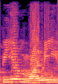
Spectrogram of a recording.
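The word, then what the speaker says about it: PM-WANI: answer right so uh pm one e i mean uh it's pronounced like money but it stands for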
